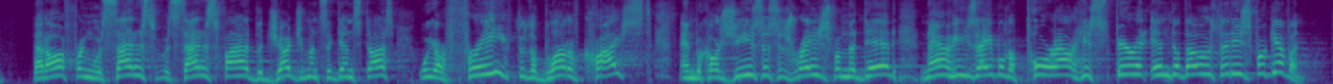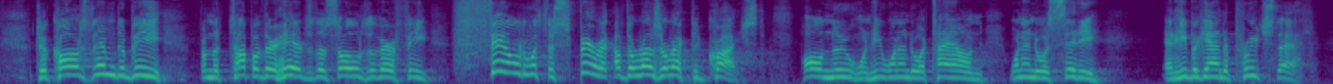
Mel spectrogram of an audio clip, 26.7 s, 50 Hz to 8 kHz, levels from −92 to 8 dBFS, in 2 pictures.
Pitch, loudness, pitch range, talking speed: 235 Hz, -28 LUFS, 210-270 Hz, 180 wpm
